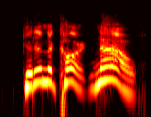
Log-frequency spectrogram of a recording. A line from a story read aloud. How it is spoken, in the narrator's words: the dwarf bellowed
